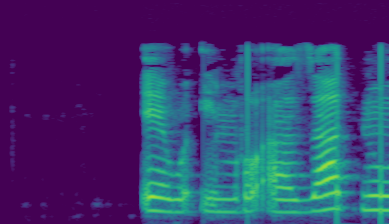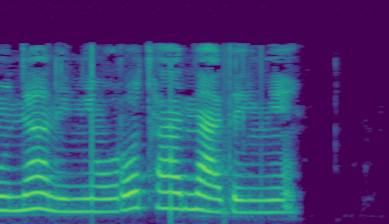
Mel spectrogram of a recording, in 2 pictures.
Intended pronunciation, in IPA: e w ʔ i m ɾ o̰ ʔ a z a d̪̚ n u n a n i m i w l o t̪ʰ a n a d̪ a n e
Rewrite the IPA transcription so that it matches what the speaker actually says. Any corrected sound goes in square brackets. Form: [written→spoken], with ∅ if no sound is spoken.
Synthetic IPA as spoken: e w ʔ i m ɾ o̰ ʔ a z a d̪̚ n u n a n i [m→n] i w [l→ɾ] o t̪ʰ a n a d̪ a n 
